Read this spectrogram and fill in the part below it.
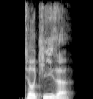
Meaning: inflection of türkis: 1. strong/mixed nominative/accusative feminine singular 2. strong nominative/accusative plural 3. weak nominative all-gender singular 4. weak accusative feminine/neuter singular
- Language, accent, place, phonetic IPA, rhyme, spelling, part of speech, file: German, Germany, Berlin, [tʏʁˈkiːzə], -iːzə, türkise, adjective, De-türkise.ogg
